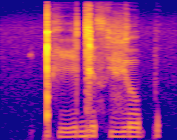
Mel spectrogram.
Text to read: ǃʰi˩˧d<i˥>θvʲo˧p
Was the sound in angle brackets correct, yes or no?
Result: no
